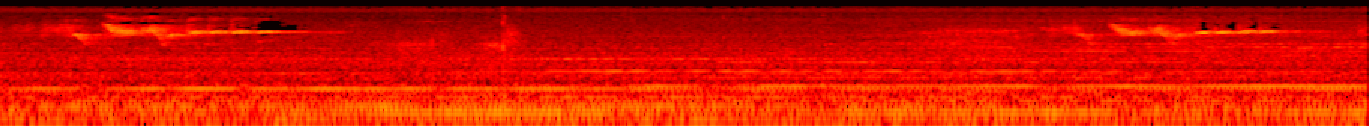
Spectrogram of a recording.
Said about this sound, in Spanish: Escucha pájaros, aves.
